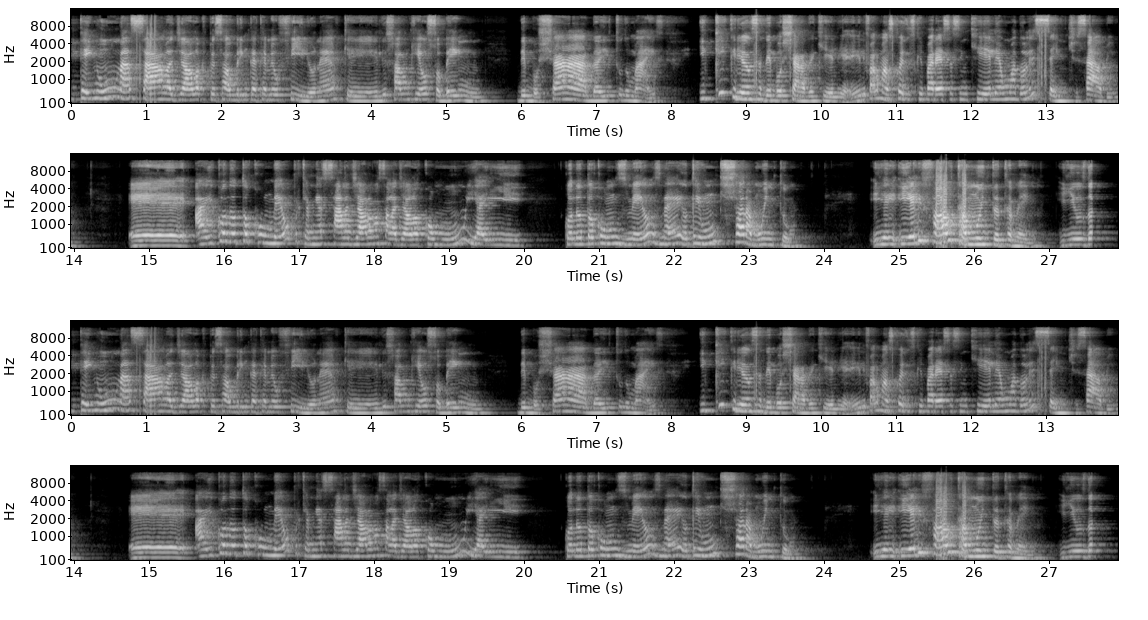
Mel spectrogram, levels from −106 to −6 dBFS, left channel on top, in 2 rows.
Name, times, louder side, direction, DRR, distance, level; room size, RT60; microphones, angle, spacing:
voice 1, 0.0-5.6 6.0-7.9 8.4-14.0 14.7-20.0 20.6-23.7 24.7-27.6, left 7 dB, 25° left, 0.3 m, -31 dB
10.5 x 8.7 x 7.4 m
head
